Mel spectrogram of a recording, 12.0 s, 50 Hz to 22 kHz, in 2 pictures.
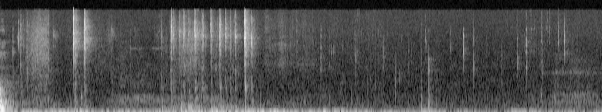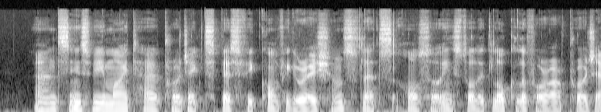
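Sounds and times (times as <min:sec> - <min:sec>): faint keyboard typing: 0:00.1 - 0:05.8.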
